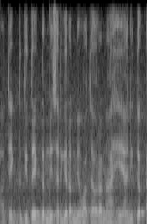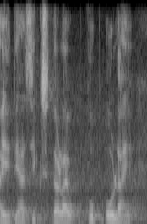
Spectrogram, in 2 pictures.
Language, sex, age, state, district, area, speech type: Marathi, male, 18-30, Maharashtra, Washim, rural, spontaneous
